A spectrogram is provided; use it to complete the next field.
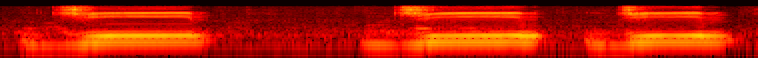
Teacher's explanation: जीम का मखरज ज़बान का बीच और उसके मुकाबिल ऊपर का तालु। ज़बान का जो बीच वाला हिस्सा है, उस बीच के हिस्से को बिल्कुल उसके ऊपर लगाएंगे, वहाँ से जीम अदा हो जाएगा।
